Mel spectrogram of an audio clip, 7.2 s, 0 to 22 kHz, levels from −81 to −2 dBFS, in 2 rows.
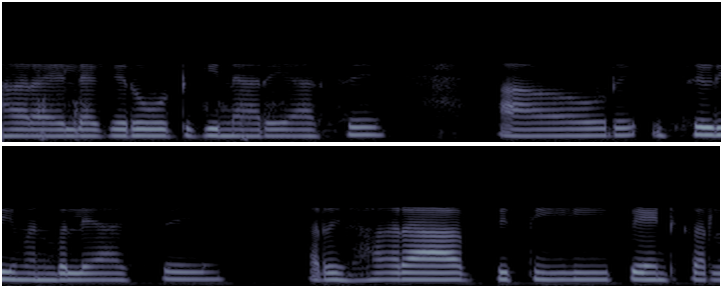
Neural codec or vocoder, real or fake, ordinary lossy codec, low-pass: none; real; Opus, 64 kbps; 3.6 kHz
